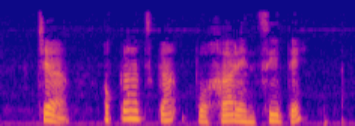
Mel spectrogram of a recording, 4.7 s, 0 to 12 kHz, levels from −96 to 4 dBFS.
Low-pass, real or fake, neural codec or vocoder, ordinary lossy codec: 9.9 kHz; fake; vocoder, 22.05 kHz, 80 mel bands, WaveNeXt; MP3, 32 kbps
